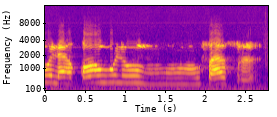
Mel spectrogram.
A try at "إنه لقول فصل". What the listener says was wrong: Itu memang sa lah. Tadi dia fasa. Kalau huruf tunggal fasa. Fasa. Kalau ni cantumlah fa dengan sa. Huruf fa tu tipis. Sa tu tebal. Fas buat itu. Innahu laqawlun fasl. Fasl.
